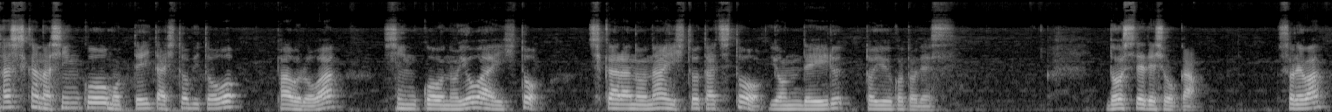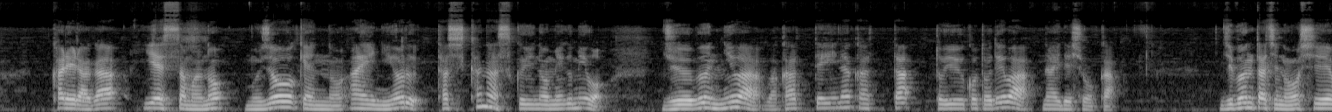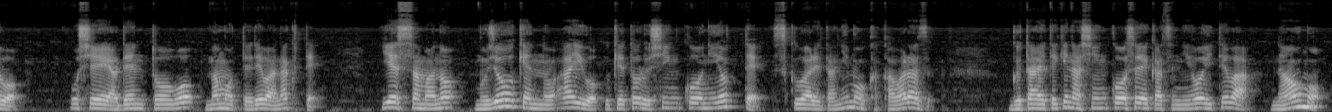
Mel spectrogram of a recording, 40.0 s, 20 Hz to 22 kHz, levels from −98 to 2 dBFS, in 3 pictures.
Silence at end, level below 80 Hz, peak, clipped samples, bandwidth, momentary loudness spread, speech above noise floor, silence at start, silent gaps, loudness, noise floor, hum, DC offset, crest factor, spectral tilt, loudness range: 0.1 s; -70 dBFS; -12 dBFS; under 0.1%; over 20 kHz; 9 LU; 36 dB; 0 s; none; -29 LUFS; -65 dBFS; none; under 0.1%; 18 dB; -4.5 dB/octave; 4 LU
